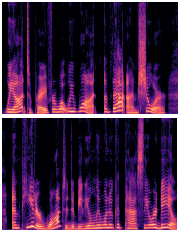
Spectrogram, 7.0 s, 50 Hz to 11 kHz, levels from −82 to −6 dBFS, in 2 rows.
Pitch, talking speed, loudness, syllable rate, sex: 255 Hz, 205 wpm, -17 LUFS, 4.7 syllables/s, female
